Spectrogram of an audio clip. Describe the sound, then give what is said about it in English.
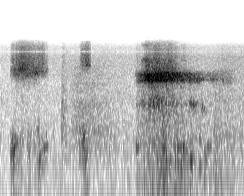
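Deep breath drawn during a guided healing meditation, a long, airy, fairly loud inhale that follows a few fainter, shorter sounds. “If you would like to receive it, say yes. Yes. Yes. And take a nice deep breath.”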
